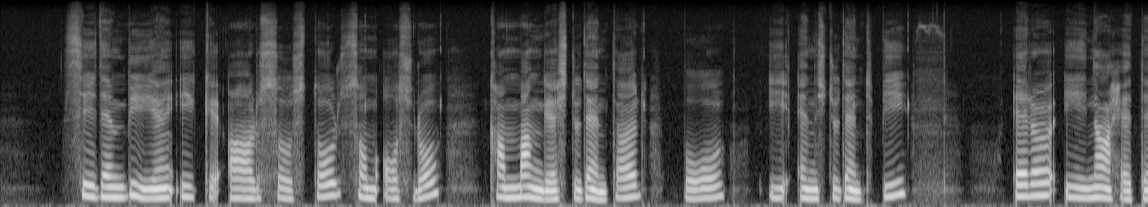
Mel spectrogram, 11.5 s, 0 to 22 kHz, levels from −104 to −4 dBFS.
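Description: Nothing in the speech stood out as a technical problem on listening.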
